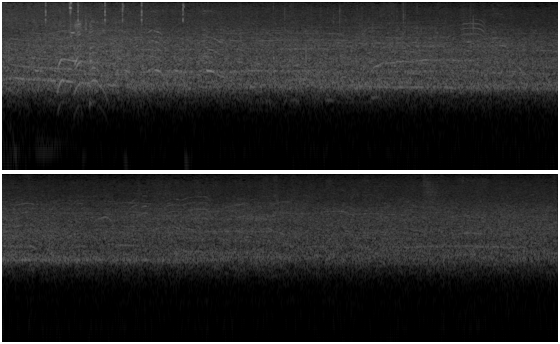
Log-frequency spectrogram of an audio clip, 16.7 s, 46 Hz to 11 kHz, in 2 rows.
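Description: Stadium crowd in Madden NFL 20 before a Baltimore Ravens versus Jacksonville Jaguars matchup, a steady wash of distant crowd noise that holds level throughout and eases slightly later, with no talk over it.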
